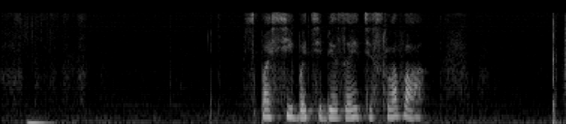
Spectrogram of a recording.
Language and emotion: Russian, positive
